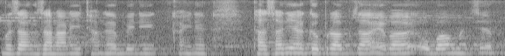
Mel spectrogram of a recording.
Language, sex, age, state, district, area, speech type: Bodo, male, 18-30, Assam, Chirang, rural, spontaneous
